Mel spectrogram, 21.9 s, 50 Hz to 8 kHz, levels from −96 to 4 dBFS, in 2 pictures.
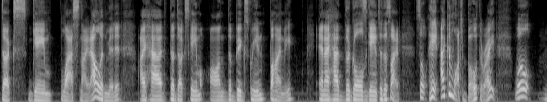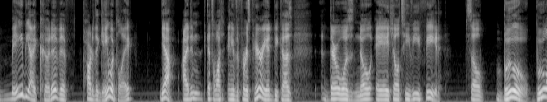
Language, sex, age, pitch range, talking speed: English, male, 20-39, 130-180 Hz, 185 wpm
